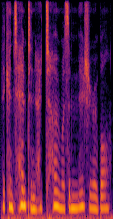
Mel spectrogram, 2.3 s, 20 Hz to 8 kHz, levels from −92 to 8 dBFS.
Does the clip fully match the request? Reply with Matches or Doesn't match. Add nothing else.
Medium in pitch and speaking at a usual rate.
Matches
